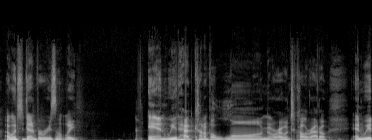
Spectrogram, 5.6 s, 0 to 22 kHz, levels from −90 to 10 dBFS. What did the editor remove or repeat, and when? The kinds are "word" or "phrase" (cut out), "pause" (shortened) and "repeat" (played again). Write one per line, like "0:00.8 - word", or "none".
none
